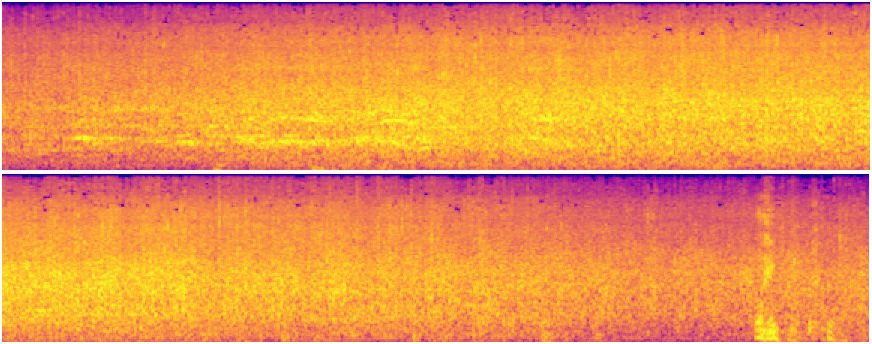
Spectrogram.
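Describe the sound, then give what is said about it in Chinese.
Audience applause at a Chinese crosstalk comedy performance, a broad, sustained roar of clapping that stays steady for around eleven seconds, with a brief louder burst near the end. “谢谢谢谢朋友们的掌声啊”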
